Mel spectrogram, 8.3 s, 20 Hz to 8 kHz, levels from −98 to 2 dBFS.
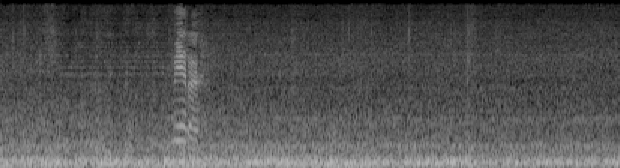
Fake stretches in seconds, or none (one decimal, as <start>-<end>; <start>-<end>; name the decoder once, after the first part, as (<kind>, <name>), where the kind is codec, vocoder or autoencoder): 0.8-2.2 (codec, HILCodec)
